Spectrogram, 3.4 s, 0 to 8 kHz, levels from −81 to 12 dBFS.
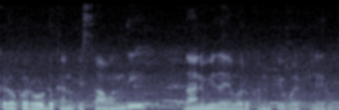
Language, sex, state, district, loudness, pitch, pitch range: Telugu, male, Telangana, Mahabubabad, -17 LUFS, 145 Hz, 135-160 Hz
